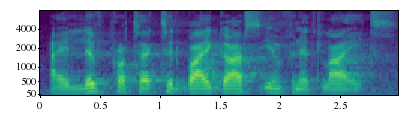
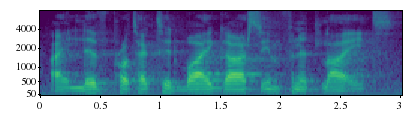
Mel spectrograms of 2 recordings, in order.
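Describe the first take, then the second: First: It is spoken in a loud voice. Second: It is spoken at normal volume. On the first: "first in a loud voice" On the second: "Now in a normal speaking voice"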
